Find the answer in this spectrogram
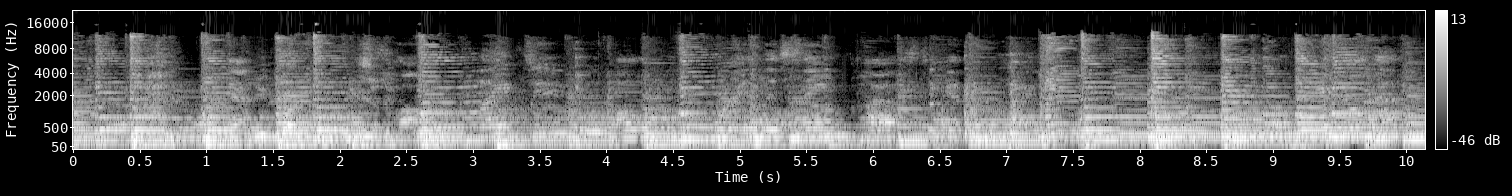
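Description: Acoustic guitars strumming chords together in a steady country-style folk tune.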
